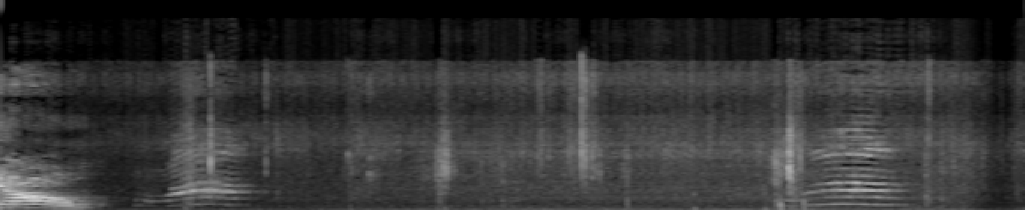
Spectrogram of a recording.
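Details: Pet cat meowing in a comedy compilation: a loud wavering meow at the start, a shorter rising one a second later, then a final arched meow after a quiet stretch with faint clicks and a low hum.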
